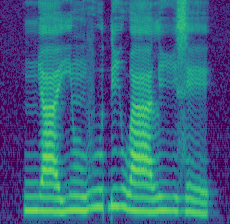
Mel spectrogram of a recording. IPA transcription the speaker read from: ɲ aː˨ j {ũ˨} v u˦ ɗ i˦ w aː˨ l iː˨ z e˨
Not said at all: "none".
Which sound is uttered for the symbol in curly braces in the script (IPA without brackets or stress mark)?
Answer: ũ˨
